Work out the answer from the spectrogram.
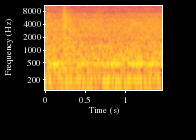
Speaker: Mas malakas siya. kasi mataas yung voltahe eh. 7.4 volts eh.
